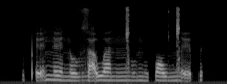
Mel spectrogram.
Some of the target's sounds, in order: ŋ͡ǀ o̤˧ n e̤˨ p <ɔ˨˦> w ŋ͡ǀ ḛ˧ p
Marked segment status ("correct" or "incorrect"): incorrect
